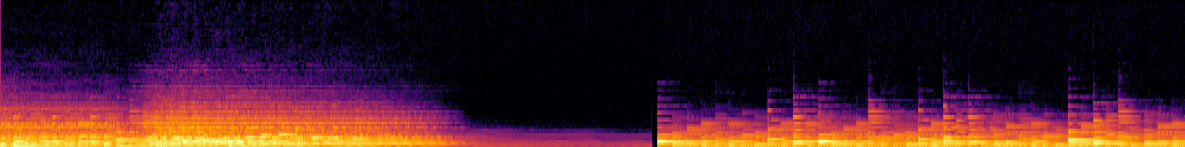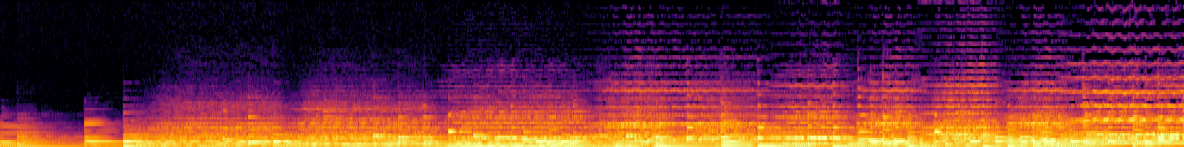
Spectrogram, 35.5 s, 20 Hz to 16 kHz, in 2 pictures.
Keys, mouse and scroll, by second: 2.1 click, 2.7 click, 7.4 click, 10.2 click, 10.9 click, 11.6 click, 12.6 click, 13.1 middle click, 13.6 click, 14.5 middle click, 14.9 click, 15.3 middle click, 15.9 n, 16.1 shift+middle click, 16.6 shift+middle click, 17.1 click, 17.8 Tab, 18.2 middle click, 18.7 shift+middle click, 18.9 shift+middle click, 19.1 middle click, 20.2 click, 20.9 click, 21.2 ctrl+z, 22.1 click, 22.6 ctrl+z, 22.9 click, 23.5 click, 23.8 click, 24.1 ctrl+z, 24.5 click, 25.3 click, 26.5 click, 27.2 click, 27.7 ctrl+z, 28.0 click, 29.2-35.5 drag.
